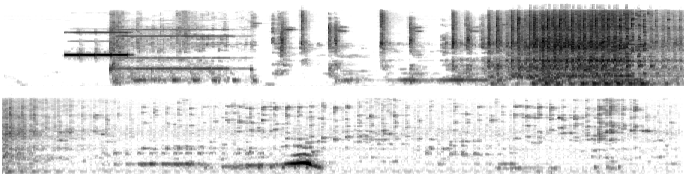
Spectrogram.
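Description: A Melco Summit embroidery machine starts with a few electronic beeps, then stitches on a hat bill with a loud, dense, fast mechanical chatter that fades into lighter whirring and tapping.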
